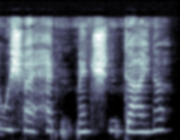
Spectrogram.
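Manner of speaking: melancholy. A narrator's reading. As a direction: sigh it to herself. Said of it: "in a melancholy tone".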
